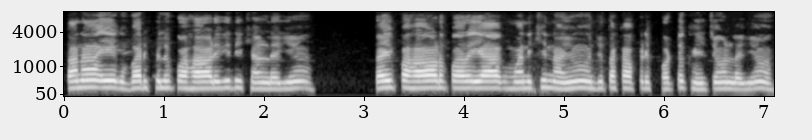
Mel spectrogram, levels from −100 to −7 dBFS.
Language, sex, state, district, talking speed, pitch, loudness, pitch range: Garhwali, male, Uttarakhand, Uttarkashi, 160 wpm, 195 Hz, -19 LUFS, 190-205 Hz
